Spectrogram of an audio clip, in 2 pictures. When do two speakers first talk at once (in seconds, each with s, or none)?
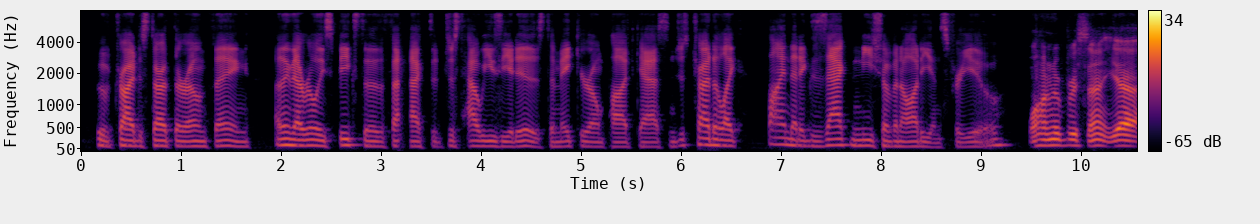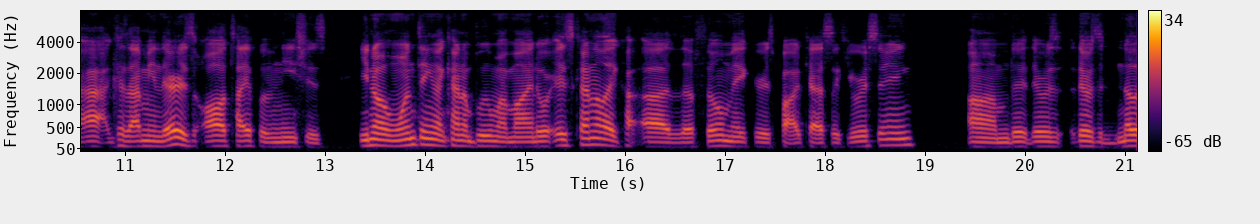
none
